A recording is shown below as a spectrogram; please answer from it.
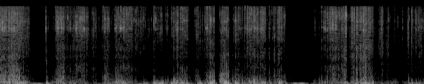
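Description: Long nails scratch and tap a large, hollow pink plastic velcro hair roller, including its rim. The result is a dense, bright, crackly rasp broken by sharp, quick taps. A short near-silent gap comes around three seconds in.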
